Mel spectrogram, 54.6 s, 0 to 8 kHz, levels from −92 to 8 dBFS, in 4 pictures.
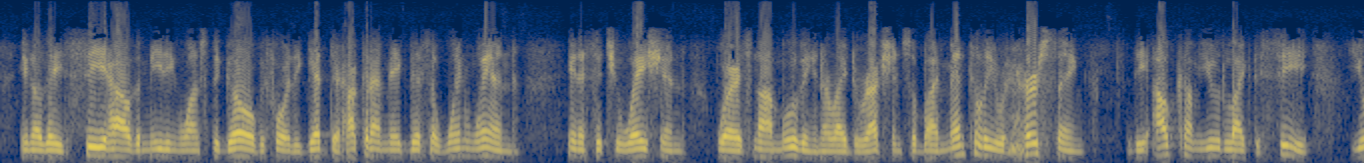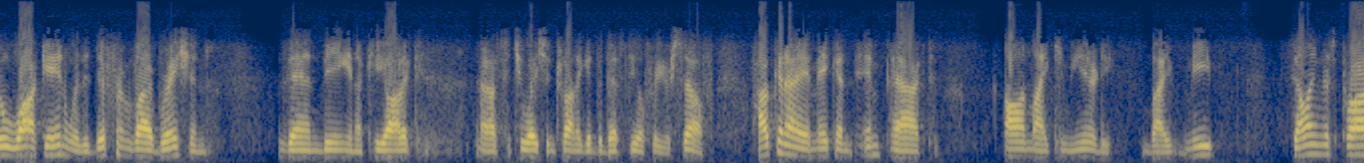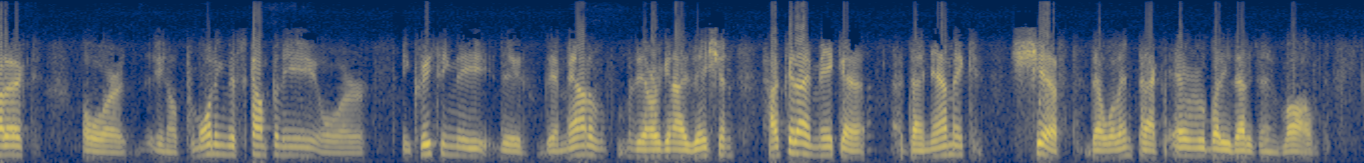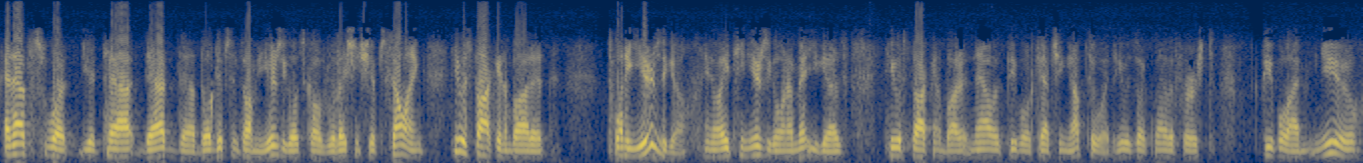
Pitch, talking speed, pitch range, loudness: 130 Hz, 185 wpm, 120-145 Hz, -15 LUFS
